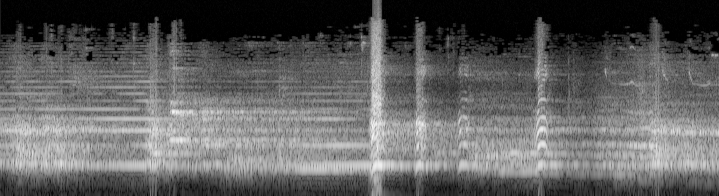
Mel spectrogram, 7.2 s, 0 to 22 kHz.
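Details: Dogs in a day care in Oswego, Illinois, howling along with a siren test on January 3, 2012: long, level howls from several animals overlap, punctuated by one loud bark and scattered yips.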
